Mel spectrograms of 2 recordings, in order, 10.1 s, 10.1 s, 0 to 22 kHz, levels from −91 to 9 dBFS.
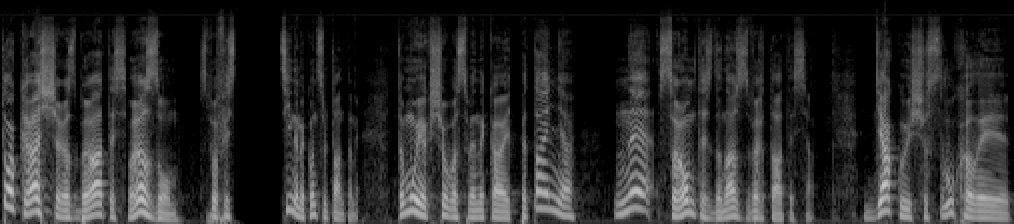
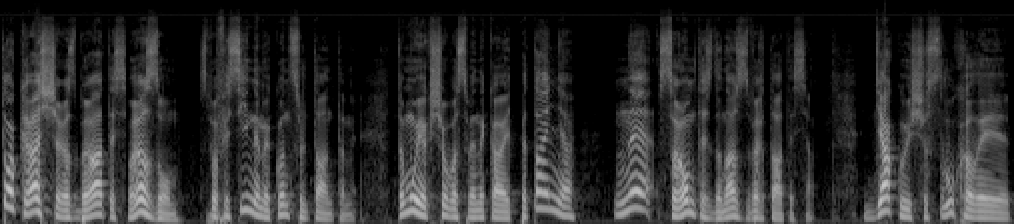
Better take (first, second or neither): second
